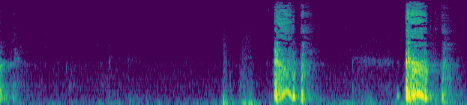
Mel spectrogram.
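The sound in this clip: Coughing and phlegmy throat clearing from a lecturer wearing a microphone: a few harsh bursts after a near-silent stretch, with two loud, rough peaks near the end.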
